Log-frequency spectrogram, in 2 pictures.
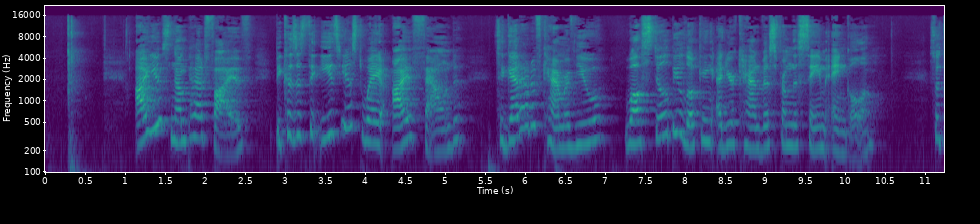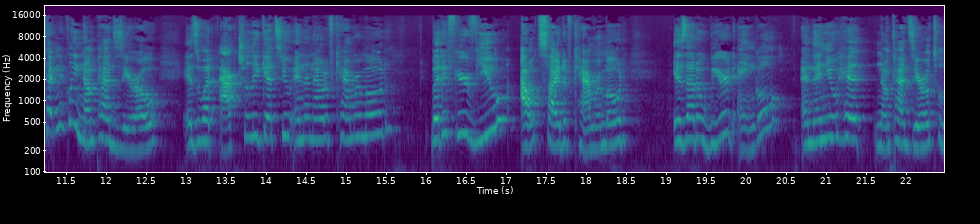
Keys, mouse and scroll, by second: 13.1 KP_0, 13.9 KP_0, 14.7 KP_0, 15.4 KP_0, 17.6 KP_0, 18.0-20.6 middle drag, 22.2 KP_0.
